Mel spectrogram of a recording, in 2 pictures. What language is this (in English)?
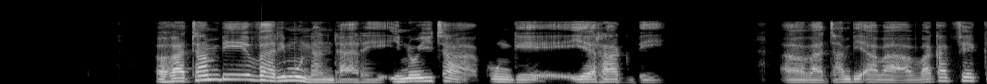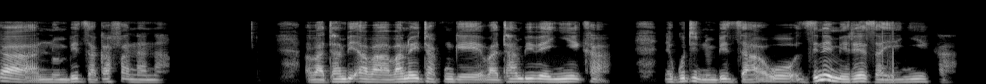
Shona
